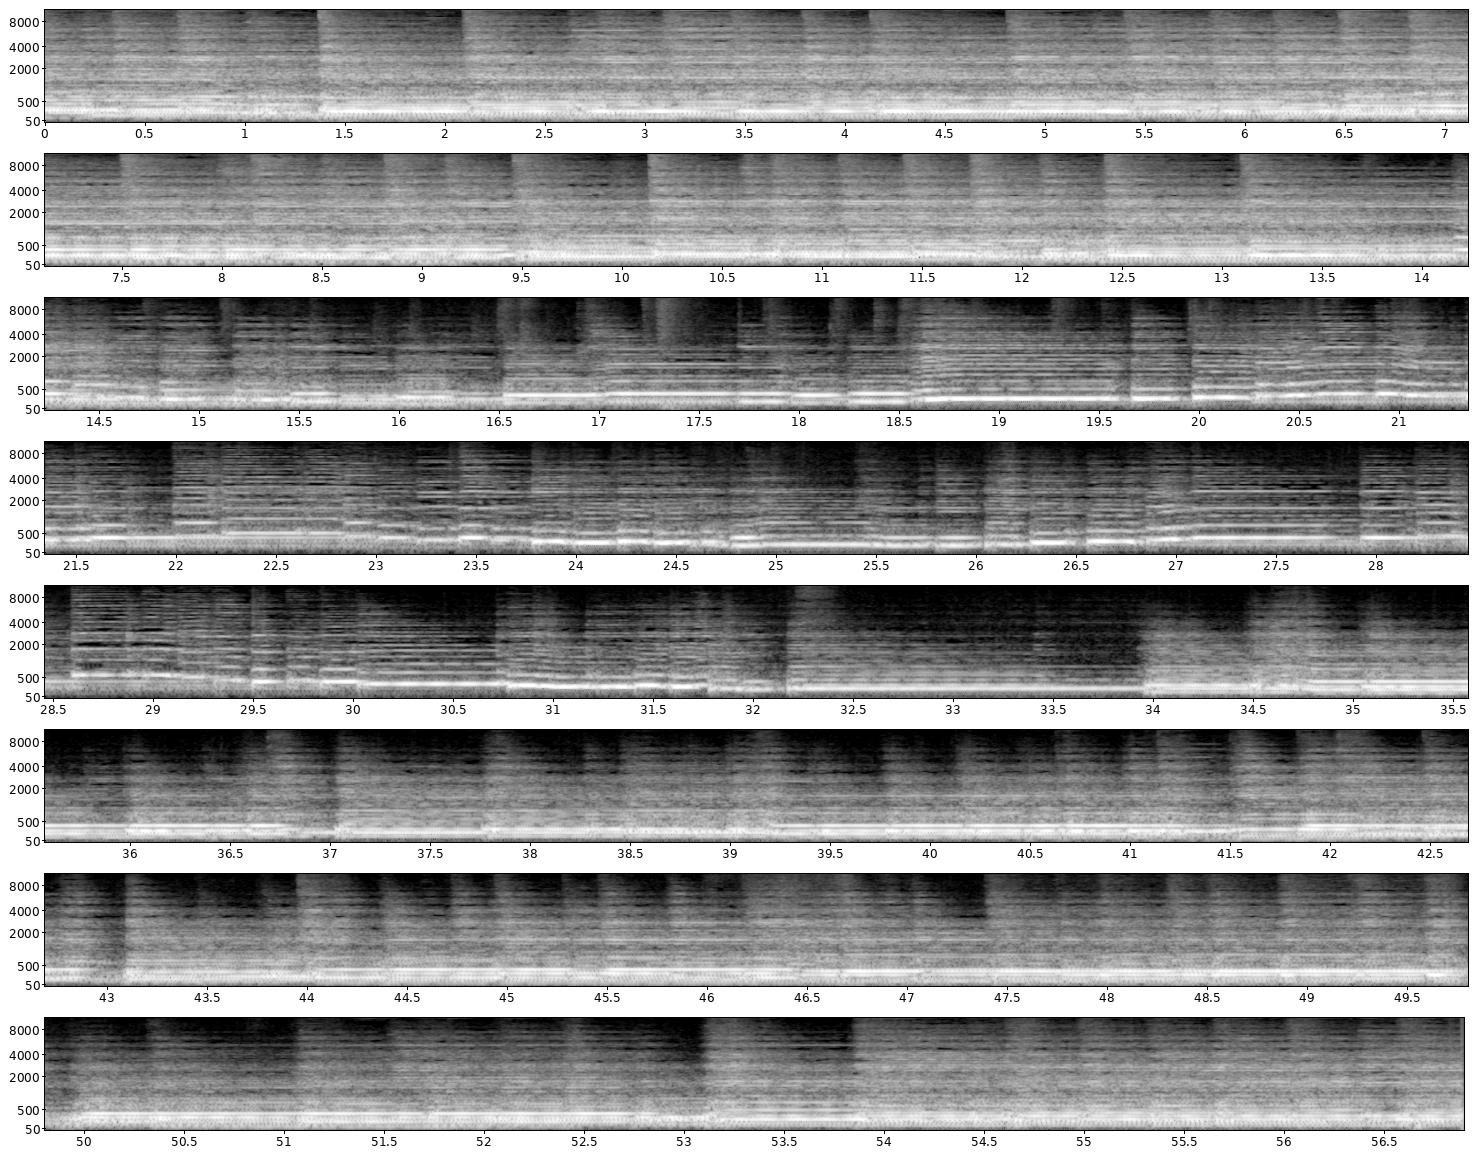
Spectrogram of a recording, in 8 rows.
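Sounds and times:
electric guitar chords: 0.0 - 56.9
electric guitar melody: 0.0 - 56.9.

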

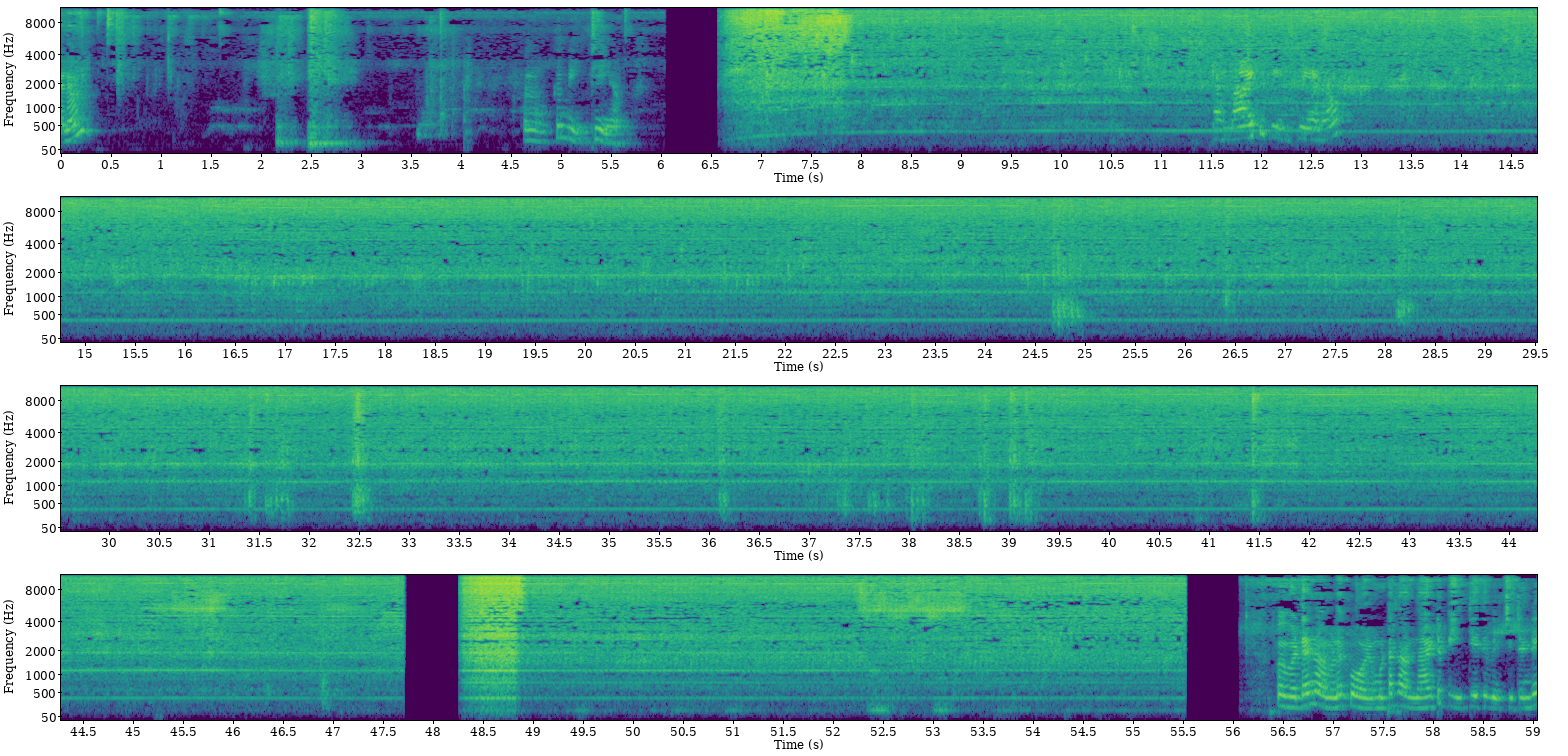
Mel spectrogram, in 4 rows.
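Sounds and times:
electric hand mixer whisking: 6.6 - 55.6.

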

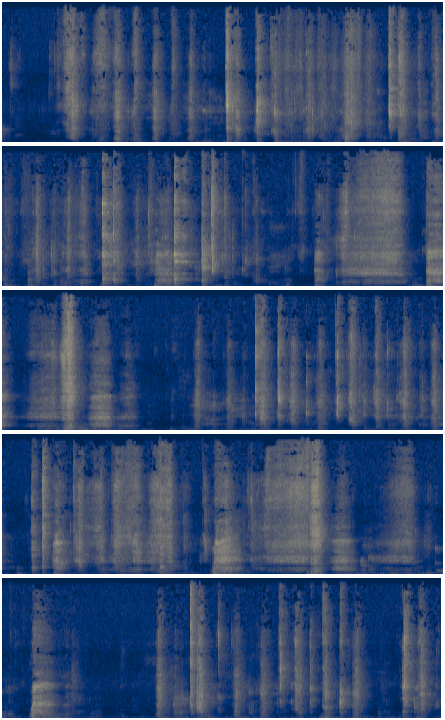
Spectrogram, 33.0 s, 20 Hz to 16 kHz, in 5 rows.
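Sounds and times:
wet chewing: 0.8 - 10.6, 16.0 - 23.7, 28.6 - 33.0
person sniffing and breathing: 23.4 - 26.2.

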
